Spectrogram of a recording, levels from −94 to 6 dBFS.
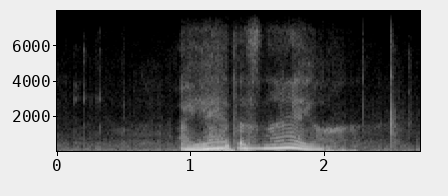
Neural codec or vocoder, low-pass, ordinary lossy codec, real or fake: codec, 16 kHz, 4 kbps, FreqCodec, smaller model; 7.2 kHz; Opus, 16 kbps; fake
